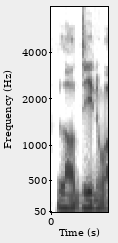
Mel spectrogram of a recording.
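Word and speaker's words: Lardinois: And they have a key writer called Frederic Lardino. I'll pronounce it the French way.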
